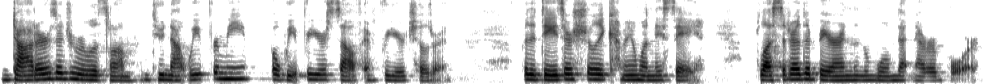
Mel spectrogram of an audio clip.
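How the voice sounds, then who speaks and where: A woman's voice: lowish voice, darkish tone. A woman reading a Bible chapter aloud, now and then stumbling and correcting herself mid-word. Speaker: scripture reader.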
